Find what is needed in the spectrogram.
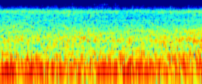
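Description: Vending machine's suction-arm picker moving inside the cabinet to fetch an item, a steady mechanical hum.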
